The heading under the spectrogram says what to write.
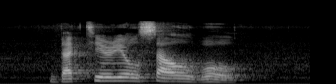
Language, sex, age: English, male, 20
